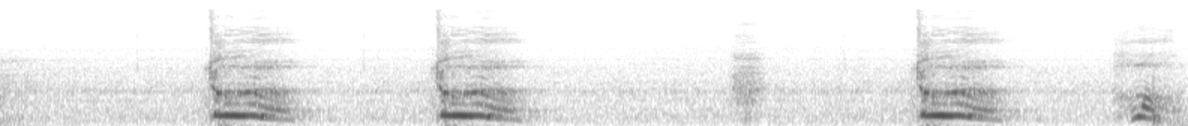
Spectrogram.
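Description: A man shouts loudly in short bursts nearby.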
